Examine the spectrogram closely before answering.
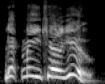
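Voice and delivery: very high, drawn-out indignant voice; indignant engine. Acted. Duck defending the railway, high indignation. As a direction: start a retort in a high, slow voice.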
